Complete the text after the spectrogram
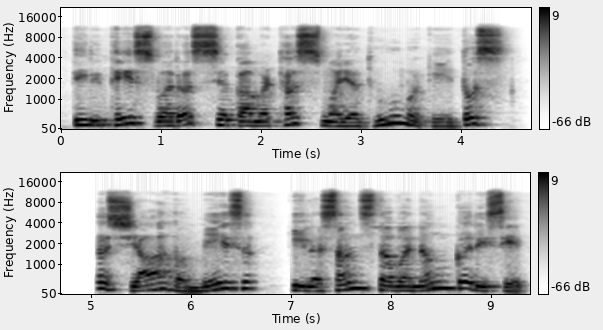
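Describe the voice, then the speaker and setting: A man with a Hindi accent teaching the pronunciation of devotional verses, explaining each sound and then reciting the lines in a slow, measured chant. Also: a little high. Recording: echoey room.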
